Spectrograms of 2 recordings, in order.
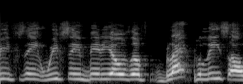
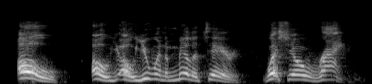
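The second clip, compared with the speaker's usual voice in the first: put-on condescending, patronizing tone. Retelling what a man said to the speaker, mock-condescending tone. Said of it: "With all kind of condensation in his".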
